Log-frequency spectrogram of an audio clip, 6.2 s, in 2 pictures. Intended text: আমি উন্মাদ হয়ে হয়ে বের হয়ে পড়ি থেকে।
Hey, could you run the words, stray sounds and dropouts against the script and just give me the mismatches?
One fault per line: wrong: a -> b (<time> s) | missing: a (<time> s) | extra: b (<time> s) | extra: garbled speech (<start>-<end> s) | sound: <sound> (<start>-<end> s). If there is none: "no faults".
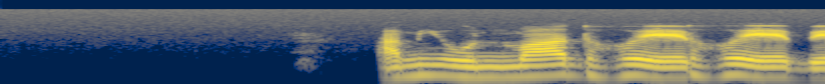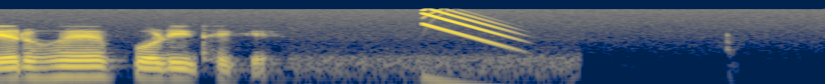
sound: chirp (4.7-5.1 s)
